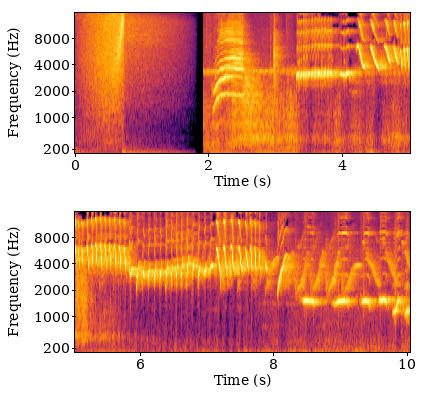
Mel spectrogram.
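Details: White-rumped shama (murai batu) training song with full 'isian' fill material and 'tembakan' bursts: a sweeping whoosh, then rapid rattling trills, fast repeated buzzy notes and a level whistled ending.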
